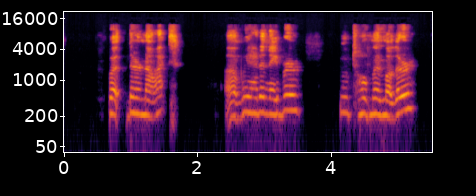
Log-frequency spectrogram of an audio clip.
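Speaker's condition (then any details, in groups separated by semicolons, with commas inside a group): Cerebral palsy; non-progressive, will not improve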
